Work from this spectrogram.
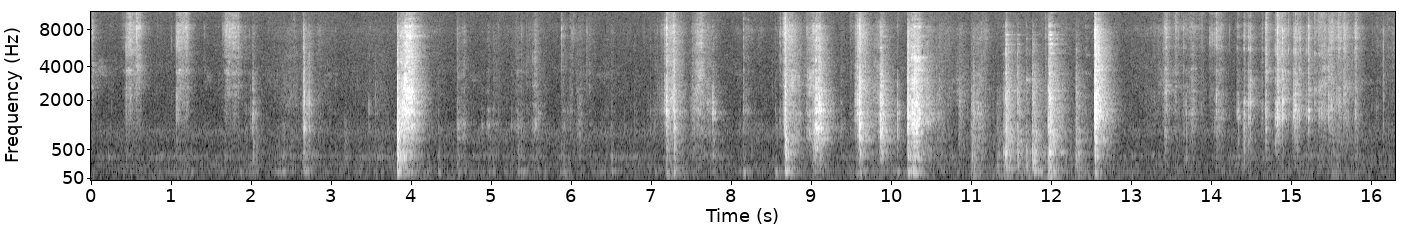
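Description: A knife chops vegetables for chicken chow mein on a board: sharp, close taps come in scattered single hits and then quicker bursts, separated by quiet pauses.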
